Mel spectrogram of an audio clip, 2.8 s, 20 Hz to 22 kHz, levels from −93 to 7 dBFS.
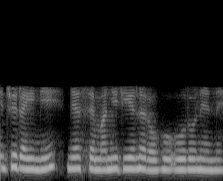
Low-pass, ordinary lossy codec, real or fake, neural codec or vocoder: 3.6 kHz; AAC, 16 kbps; fake; codec, 16 kHz, 0.2 kbps, FocalCodec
